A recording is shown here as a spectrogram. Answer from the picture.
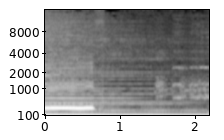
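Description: A man's voice drawing out one word, a long held 'Daan…' that ends about two-thirds of a second in, followed by a steady low hum with faint background music.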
